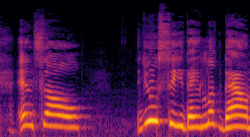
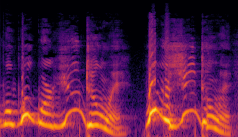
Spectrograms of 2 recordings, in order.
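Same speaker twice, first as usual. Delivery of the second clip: higher, louder, indignant demand; Sir Eric demanding; 7 semitones higher, 5 dB louder than usual. Retold or imitated. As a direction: toss the question back at him, higher and louder. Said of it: "So Sir Eric said".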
